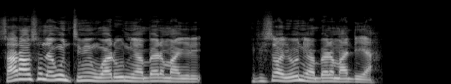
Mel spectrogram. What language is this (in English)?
Akan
